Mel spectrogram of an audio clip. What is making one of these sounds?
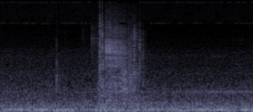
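A door opens with a thump.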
